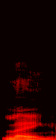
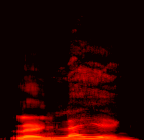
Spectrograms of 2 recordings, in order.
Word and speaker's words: Laing: Laing. Like laying an egg. Oh. Laying.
